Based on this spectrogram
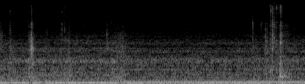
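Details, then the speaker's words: Lincoln Town Car (Panther platform) with an intermittent no-crank, no-start. Low steady hum with sharp single clicks as the car rocks back and forth in park; this is the park safety switch engaging normally. "that noise right there when near car rocks back and forth that's when you are in the park safety switch"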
